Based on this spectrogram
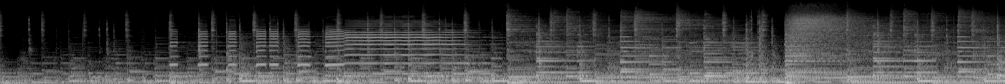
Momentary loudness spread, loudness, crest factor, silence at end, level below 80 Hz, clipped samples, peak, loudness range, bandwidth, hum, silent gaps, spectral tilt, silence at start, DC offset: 9 LU; -23 LUFS; 16 dB; 0 s; -34 dBFS; under 0.1%; -6 dBFS; 2 LU; 18 kHz; none; none; -5 dB/octave; 0 s; under 0.1%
